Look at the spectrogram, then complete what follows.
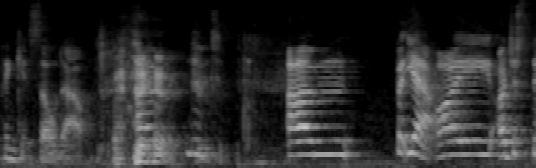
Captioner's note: laughs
